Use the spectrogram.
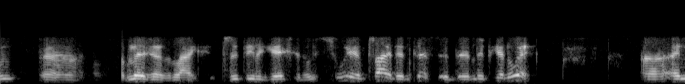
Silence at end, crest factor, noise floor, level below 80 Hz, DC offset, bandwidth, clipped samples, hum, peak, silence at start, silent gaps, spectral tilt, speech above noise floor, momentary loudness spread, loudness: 0 s; 20 dB; -59 dBFS; -78 dBFS; under 0.1%; 3.9 kHz; under 0.1%; none; -2 dBFS; 0 s; none; -7 dB/octave; 39 dB; 15 LU; -20 LUFS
